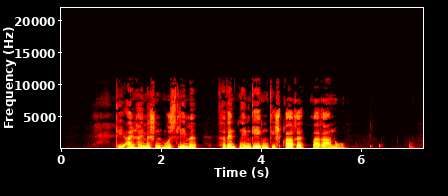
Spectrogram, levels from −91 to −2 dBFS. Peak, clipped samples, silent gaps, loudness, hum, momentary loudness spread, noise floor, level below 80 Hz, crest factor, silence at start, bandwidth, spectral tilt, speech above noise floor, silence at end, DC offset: -2 dBFS; under 0.1%; none; -22 LUFS; none; 10 LU; -78 dBFS; -68 dBFS; 22 dB; 1.1 s; 10 kHz; -7 dB/octave; 56 dB; 1.6 s; under 0.1%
